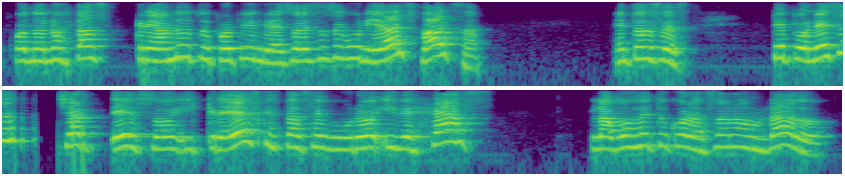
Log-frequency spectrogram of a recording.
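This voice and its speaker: A woman on a podcast, talking emphatically and repeating herself for effect. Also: high-pitched. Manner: emphatic, repetitive, animated. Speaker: podcast co-host. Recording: dull lo-fi audio.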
